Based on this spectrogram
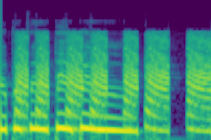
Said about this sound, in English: Woo! Air horns.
